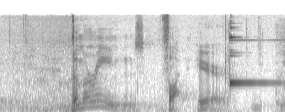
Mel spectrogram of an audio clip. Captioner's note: ding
